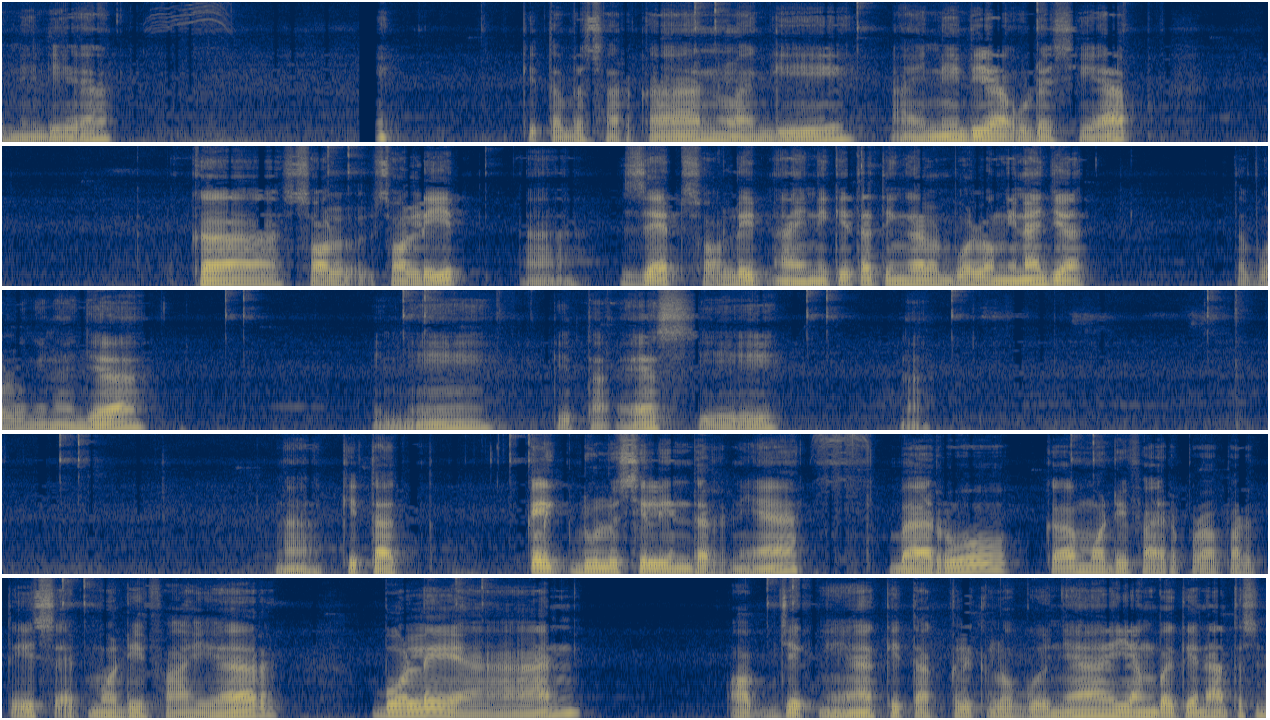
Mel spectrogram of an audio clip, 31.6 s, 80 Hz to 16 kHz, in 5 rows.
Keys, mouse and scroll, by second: 1.8 click, 2.4 click, 3.3 shift+click, 4.2 s, 6.0 click, 7.3 z, 10.5-13.6 middle drag, 15.0 `, 16.4 click, 16.9 s, 19.2 click, 23.3 click, 26.1 click, 29.5-30.5 drag, 30.9 click.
